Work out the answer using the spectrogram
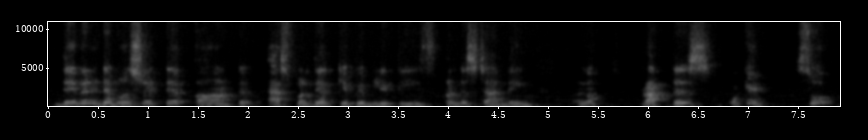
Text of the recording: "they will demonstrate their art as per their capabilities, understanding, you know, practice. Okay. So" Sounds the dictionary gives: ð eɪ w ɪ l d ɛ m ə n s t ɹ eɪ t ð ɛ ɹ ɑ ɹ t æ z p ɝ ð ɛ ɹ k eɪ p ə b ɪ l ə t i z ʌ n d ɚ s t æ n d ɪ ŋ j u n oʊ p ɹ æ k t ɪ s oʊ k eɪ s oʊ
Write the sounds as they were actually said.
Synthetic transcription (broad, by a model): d eɪ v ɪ l d ɛ m ə n s t ɹ eɪ t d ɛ ɹ ɑ ɹ t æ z f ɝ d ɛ ɹ k eɪ p ə b ɪ l ə t i z ʌ n d ɚ s t æ n d ɪ ŋ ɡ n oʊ p ɹ æ k t ɪ s oʊ k eɪ s oʊ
